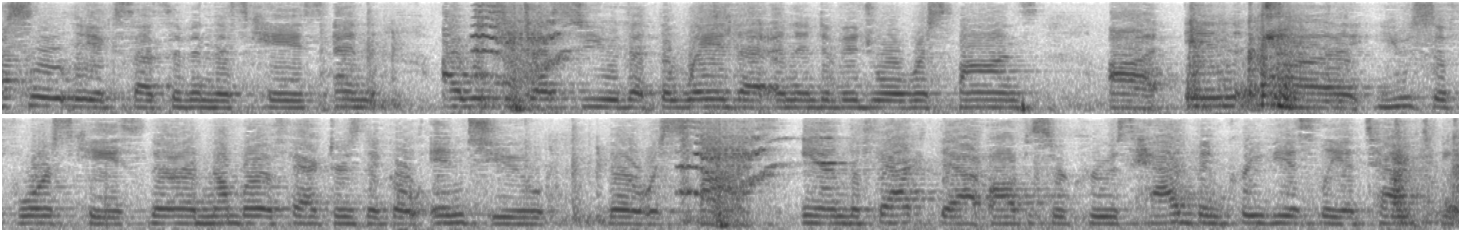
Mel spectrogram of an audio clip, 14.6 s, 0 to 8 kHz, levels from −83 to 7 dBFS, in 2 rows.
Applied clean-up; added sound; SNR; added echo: neural mask model Resemble Enhance denoiser.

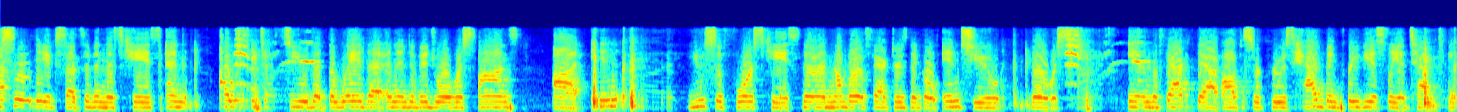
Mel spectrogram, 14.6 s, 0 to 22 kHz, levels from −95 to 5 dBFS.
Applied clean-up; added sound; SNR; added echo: neural mask model RNNoise.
